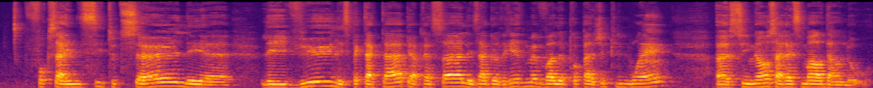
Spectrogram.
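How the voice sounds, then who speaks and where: Over noticeable background noise and audible room echo, a man speaks very slowly at a fairly high pitch with fairly even intonation. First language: English (speaking French). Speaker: YouTuber. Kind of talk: video reaction commentary. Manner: halting, many hesitations.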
